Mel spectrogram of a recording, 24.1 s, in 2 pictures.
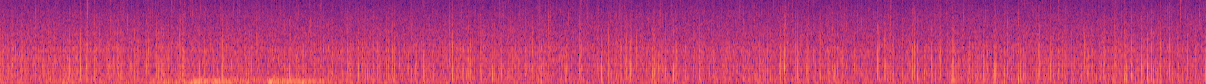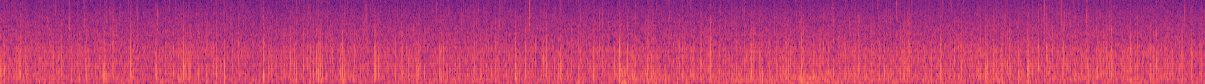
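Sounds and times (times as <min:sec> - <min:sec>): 
heavy rain on an umbrella in Kuala Lumpur Malaysia: 0:00.0 - 0:24.0
thunder in Kuala Lumpur Malaysia: 0:01.7 - 0:03.7.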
